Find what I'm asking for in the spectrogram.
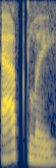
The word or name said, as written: aptly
